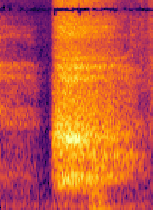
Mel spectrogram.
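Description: A woman taking a deep breath: a faint inhale, then a long, audible breath out that starts about two-thirds of a second in and fades away.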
